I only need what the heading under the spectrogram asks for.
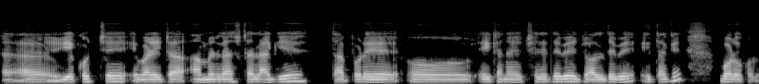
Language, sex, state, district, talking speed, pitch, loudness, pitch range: Bengali, male, West Bengal, Jhargram, 150 wpm, 115 Hz, -17 LUFS, 115-125 Hz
